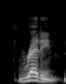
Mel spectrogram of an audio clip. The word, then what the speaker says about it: Reading: Reading, not reading, like it's spelled.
